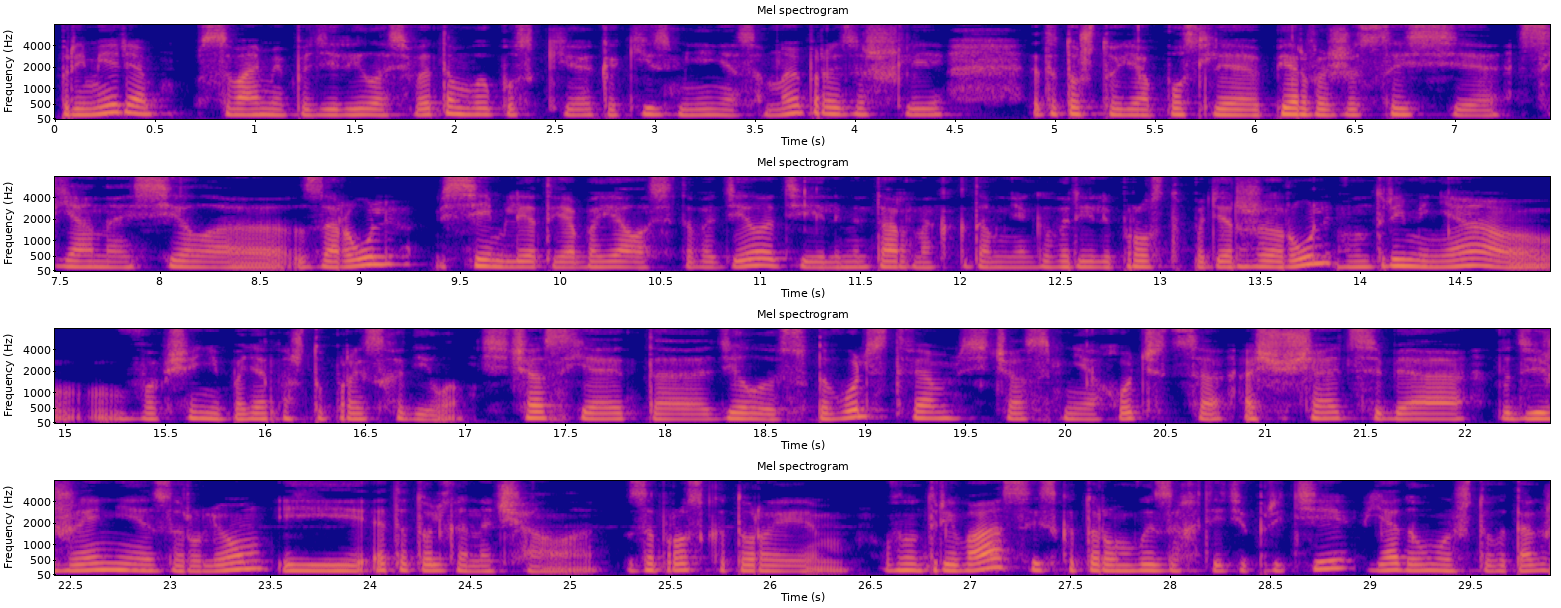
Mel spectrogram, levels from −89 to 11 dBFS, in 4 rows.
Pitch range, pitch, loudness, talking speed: 170-195 Hz, 180 Hz, -29 LUFS, 160 wpm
